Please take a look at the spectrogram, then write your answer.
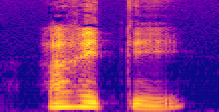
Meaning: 1. to stop, to come to a standstill; to halt, to stop from moving 2. to arrest (someone, a criminal, etc.) 3. to stop, to cease (an activity) 4. to come to a stop
- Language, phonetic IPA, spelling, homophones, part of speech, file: French, [a.re.te], arrêter, arrêté / arrêtés / arrêtée / arrêtées / arrêtez / arrêtai, verb, Fr-arrêter.ogg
